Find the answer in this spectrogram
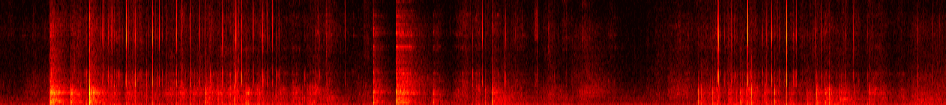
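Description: Metal pipe rolled back and forth over a slab of clay on a wooden tabletop, giving rapid clicks and knocks of metal on wood. They come in two spells, one starting about half a second in and one near the end, with a single louder knock midway.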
